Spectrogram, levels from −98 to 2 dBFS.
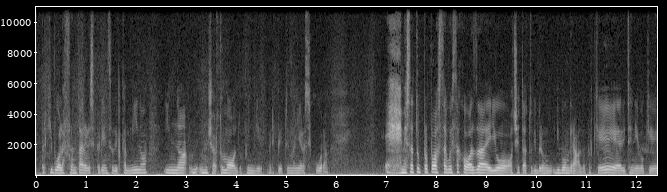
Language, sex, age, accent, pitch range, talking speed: Italian, female, 20-39, native, 160-185 Hz, 160 wpm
